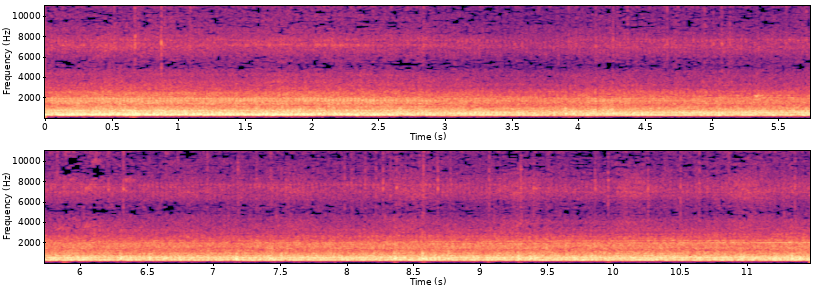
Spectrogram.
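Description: Motorcycle tricycle riding along, its small engine running steadily under a rattle of the body and road noise; the engine note eases a little lower about three seconds in.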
